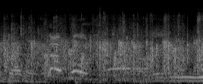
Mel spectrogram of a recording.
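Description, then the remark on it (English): An audience claps steadily throughout in praise to the Lord, a dense wash of many hands, with voices calling out over the reverberant applause. “Come on, would you clap your hands unto the Lord all across this house?”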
